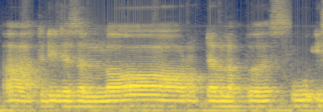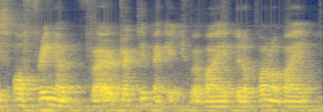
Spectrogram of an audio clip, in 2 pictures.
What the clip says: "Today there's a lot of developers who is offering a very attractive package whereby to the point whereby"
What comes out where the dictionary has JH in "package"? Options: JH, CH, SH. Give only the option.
CH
